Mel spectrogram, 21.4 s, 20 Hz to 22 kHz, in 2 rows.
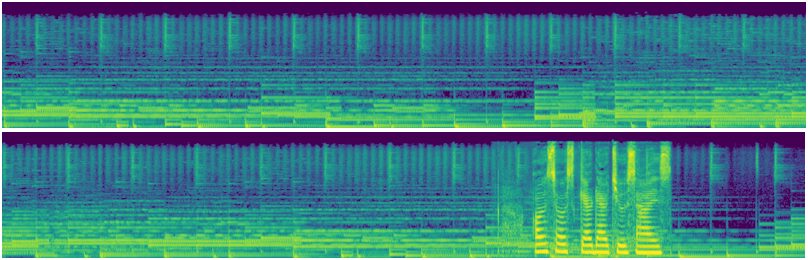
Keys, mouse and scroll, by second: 1.2 click, 1.9 click, 3.1 click, 3.4 s, 6.8-8.0 middle drag, 8.0 alt+z, 8.2-10.3 middle drag, 10.3 click, 12.1 Tab, 13.1 Tab, 13.6 s, 15.6 Tab, 16.4 alt+z, 16.6 click, 17.6 s, 19.6 click.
